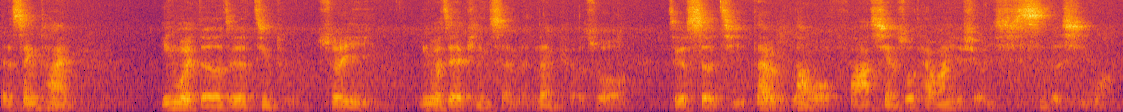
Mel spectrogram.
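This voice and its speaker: This man speaks at a medium pitch with lively intonation, leaving long, frequent pauses. Noticeable background noise and audible room echo surround his voice. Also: moderate pace. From New Zealand. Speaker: architect. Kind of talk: interview. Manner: halting.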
